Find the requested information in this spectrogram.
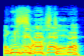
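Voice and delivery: laughing while talking; words bubbling with laughter. Real, not acted. Laughing about exhausted dog.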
